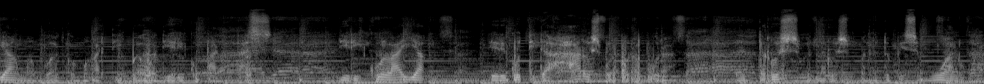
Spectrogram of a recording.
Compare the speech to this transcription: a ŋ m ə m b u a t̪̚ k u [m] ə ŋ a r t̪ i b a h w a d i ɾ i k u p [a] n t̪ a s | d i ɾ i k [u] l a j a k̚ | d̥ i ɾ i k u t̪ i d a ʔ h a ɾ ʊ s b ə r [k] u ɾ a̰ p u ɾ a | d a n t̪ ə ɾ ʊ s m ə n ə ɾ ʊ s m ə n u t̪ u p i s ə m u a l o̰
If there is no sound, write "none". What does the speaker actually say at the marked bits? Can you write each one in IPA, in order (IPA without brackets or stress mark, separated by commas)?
m, a, u, p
